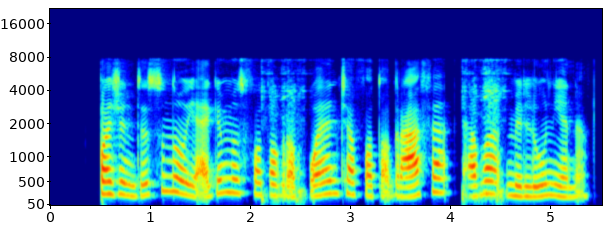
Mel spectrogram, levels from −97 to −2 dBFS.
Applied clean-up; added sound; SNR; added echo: neural mask model RNNoise.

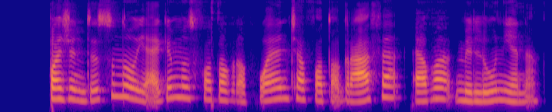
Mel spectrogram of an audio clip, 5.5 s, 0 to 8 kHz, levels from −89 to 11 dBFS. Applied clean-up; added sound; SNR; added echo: neural mask model DeepFilterNet 3.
